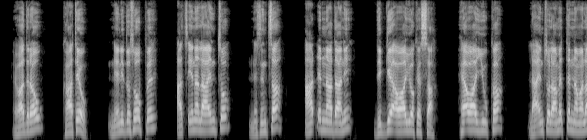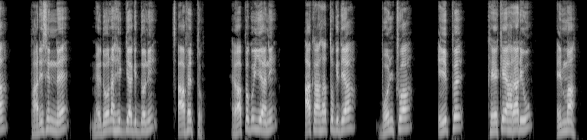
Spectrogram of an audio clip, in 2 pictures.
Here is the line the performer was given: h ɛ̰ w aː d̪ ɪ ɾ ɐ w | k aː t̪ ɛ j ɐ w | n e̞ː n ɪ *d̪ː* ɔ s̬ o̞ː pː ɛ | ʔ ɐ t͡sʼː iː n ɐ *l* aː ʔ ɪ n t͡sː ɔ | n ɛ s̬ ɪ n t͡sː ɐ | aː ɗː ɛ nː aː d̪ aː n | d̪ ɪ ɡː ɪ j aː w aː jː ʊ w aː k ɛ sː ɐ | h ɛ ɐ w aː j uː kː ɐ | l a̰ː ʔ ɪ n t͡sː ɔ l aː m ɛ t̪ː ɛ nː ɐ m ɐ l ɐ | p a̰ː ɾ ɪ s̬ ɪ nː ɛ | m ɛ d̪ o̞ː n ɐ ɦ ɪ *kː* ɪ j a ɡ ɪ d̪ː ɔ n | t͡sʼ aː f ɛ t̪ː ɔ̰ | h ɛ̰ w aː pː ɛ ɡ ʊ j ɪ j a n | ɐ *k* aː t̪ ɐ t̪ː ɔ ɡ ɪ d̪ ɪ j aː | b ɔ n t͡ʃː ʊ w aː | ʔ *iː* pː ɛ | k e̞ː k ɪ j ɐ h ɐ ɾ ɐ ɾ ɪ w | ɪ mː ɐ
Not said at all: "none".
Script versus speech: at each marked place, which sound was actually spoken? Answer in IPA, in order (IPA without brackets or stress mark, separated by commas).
d̪, l, ɡː, k, iː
